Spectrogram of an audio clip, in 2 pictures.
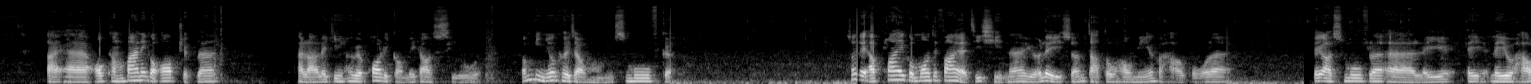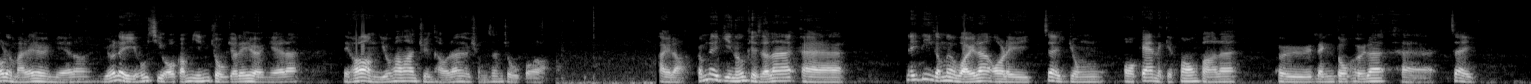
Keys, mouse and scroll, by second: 2.1 Tab, 4.8 Tab, 5.3-7.2 middle drag, 7.2 f, 7.7-12.4 drag, 12.4 middle click, 12.6-16.7 drag, 16.7-17.1 scroll down 4, 17.1-19.1 middle drag, 19.1-20.1 scroll up 2, 20.1-21.0 scroll down 6, 20.9 shift+middle click, 21.0 scroll up 2, 21.0 middle click, 21.8 scroll down 1, 22.0-22.6 scroll up 6, 22.6-26.4 middle drag, 29.2 middle click, 29.6-30.0 scroll down 2, 30.0-30.6 middle drag.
